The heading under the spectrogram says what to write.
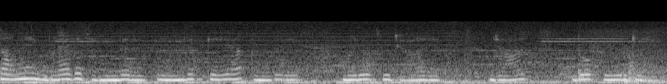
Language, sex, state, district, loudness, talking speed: Hindi, female, Bihar, Vaishali, -13 LUFS, 180 wpm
